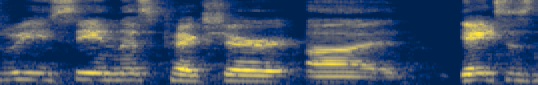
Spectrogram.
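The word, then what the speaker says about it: Geiz: But no, so yeah, even though it's spelled like that, it's still pronounced Gates.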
